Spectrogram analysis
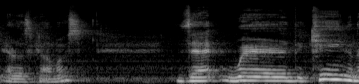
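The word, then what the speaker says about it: hieros gamos: arrows gamos type idea h-i-e-r-o-s-g-a-m-o-s i think it's pronounced eros gamos that where the king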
